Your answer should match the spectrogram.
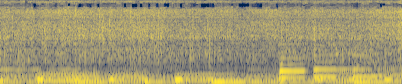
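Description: Ground beef sizzles and fries steadily in a pan for a hamburger casserole, a continuous close hiss with faint scraping and stirring knocks throughout, no voices.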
